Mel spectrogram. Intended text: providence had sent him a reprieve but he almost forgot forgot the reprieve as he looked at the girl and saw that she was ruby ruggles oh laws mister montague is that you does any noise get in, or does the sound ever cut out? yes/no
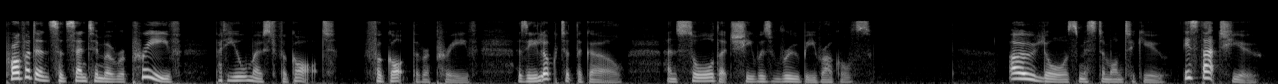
no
